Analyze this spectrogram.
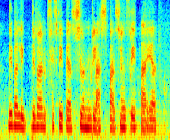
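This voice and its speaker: Over noticeable background noise, a woman with a fairly low pitch speaks fairly quickly in a flat monotone. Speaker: lifestyle vlogger. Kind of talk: casual vlog talk. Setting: hotel lobby. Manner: halting, filler-heavy.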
